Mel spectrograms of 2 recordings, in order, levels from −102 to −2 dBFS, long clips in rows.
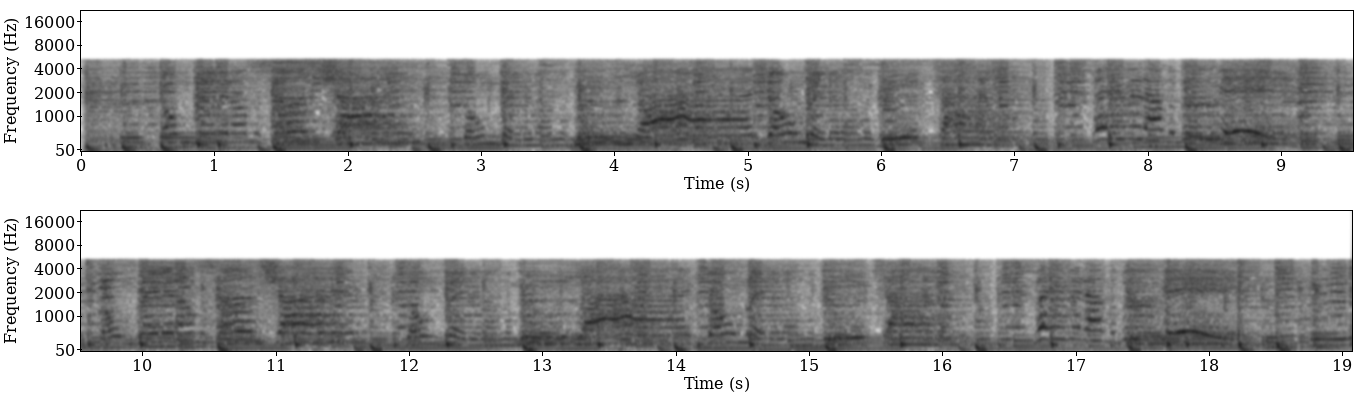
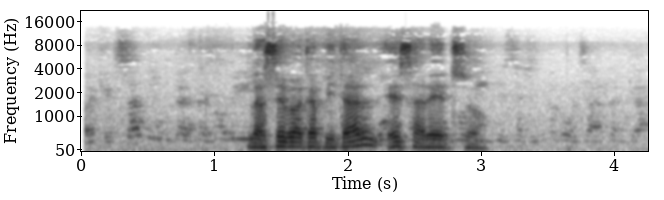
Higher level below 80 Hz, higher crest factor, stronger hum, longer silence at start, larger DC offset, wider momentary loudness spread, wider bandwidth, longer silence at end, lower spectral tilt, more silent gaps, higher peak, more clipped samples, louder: first, -34 dBFS vs -52 dBFS; about the same, 18 dB vs 20 dB; neither; about the same, 0 s vs 0.05 s; neither; second, 6 LU vs 23 LU; second, 5.4 kHz vs 15 kHz; second, 0 s vs 0.35 s; first, -5.5 dB/octave vs -3.5 dB/octave; neither; second, -4 dBFS vs 0 dBFS; neither; second, -20 LUFS vs -14 LUFS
